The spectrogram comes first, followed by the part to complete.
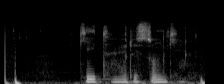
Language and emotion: Russian, neutral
